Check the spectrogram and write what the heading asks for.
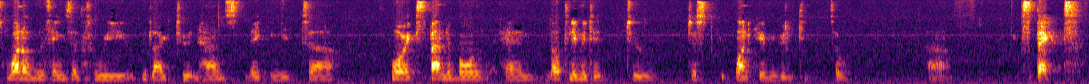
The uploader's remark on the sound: Meeting with Zoom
